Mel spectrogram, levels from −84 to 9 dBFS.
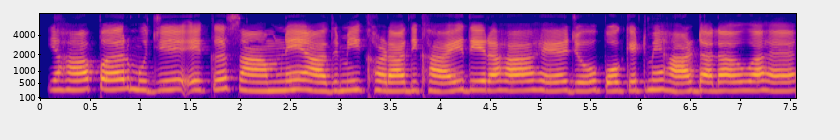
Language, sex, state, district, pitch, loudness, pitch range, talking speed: Hindi, female, Odisha, Khordha, 280 Hz, -13 LUFS, 275-300 Hz, 145 wpm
